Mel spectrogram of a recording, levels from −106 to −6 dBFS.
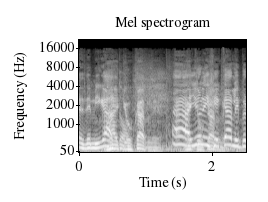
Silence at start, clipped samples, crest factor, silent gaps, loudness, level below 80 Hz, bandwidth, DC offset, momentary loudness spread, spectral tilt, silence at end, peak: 0 s; under 0.1%; 12 dB; none; -14 LUFS; -34 dBFS; 13.5 kHz; under 0.1%; 6 LU; -6 dB/octave; 0 s; -2 dBFS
